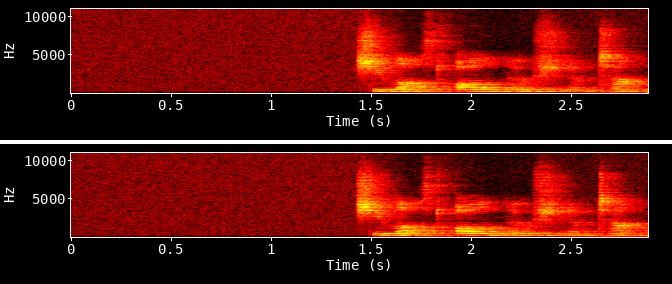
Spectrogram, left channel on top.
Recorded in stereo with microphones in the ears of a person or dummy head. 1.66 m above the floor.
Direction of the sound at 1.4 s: 10° right (ahead or behind).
